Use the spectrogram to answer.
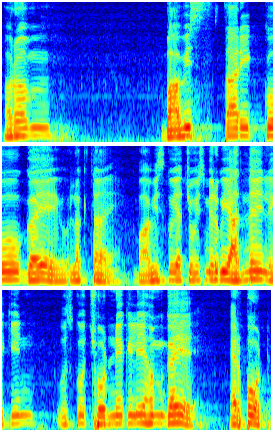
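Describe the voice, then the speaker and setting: A middle-aged man with a Mumbai Hindi accent shares his testimony at a church retreat, slipping Marathi words into his Hindi. His voice is slightly high for a man and smooth and resonant. He talks at an unhurried, slow pace, circling back over phrases as he tells the story. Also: fairly even intonation, darkish tone. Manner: halting, repetitive storytelling. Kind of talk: personal faith testimony.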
